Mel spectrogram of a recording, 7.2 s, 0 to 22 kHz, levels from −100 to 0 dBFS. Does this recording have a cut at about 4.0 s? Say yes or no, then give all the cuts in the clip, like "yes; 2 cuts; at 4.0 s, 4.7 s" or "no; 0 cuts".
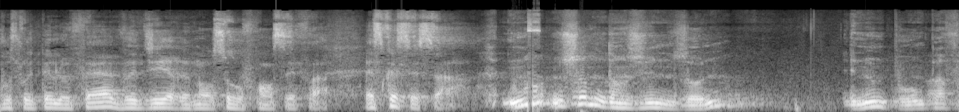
no; 0 cuts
